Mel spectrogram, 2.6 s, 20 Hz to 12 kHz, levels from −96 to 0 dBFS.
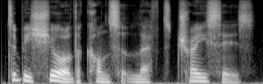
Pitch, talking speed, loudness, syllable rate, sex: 140 Hz, 160 wpm, -18 LUFS, 3.7 syllables/s, male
